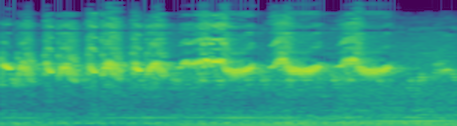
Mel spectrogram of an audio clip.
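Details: Morning contest song of a Northwest Vietnam Hwamei: a quick string of bright warbled notes followed by long swooping whistled phrases, loud and continuous.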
